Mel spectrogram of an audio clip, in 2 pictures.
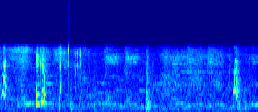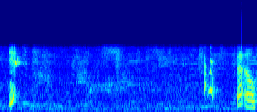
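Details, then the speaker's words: Infant hiccups: short, abrupt catches recurring irregularly over background music and an adult voice soothing the baby; hiccups. "You got the hiccups, baby. Yeah. You got the hiccups?"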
